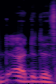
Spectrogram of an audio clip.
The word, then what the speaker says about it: Adidas: It was vividly blue, like hardcore, like bluer than Adidas's shirt right here. Or Adidas, my bad. I mispronounced the name.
